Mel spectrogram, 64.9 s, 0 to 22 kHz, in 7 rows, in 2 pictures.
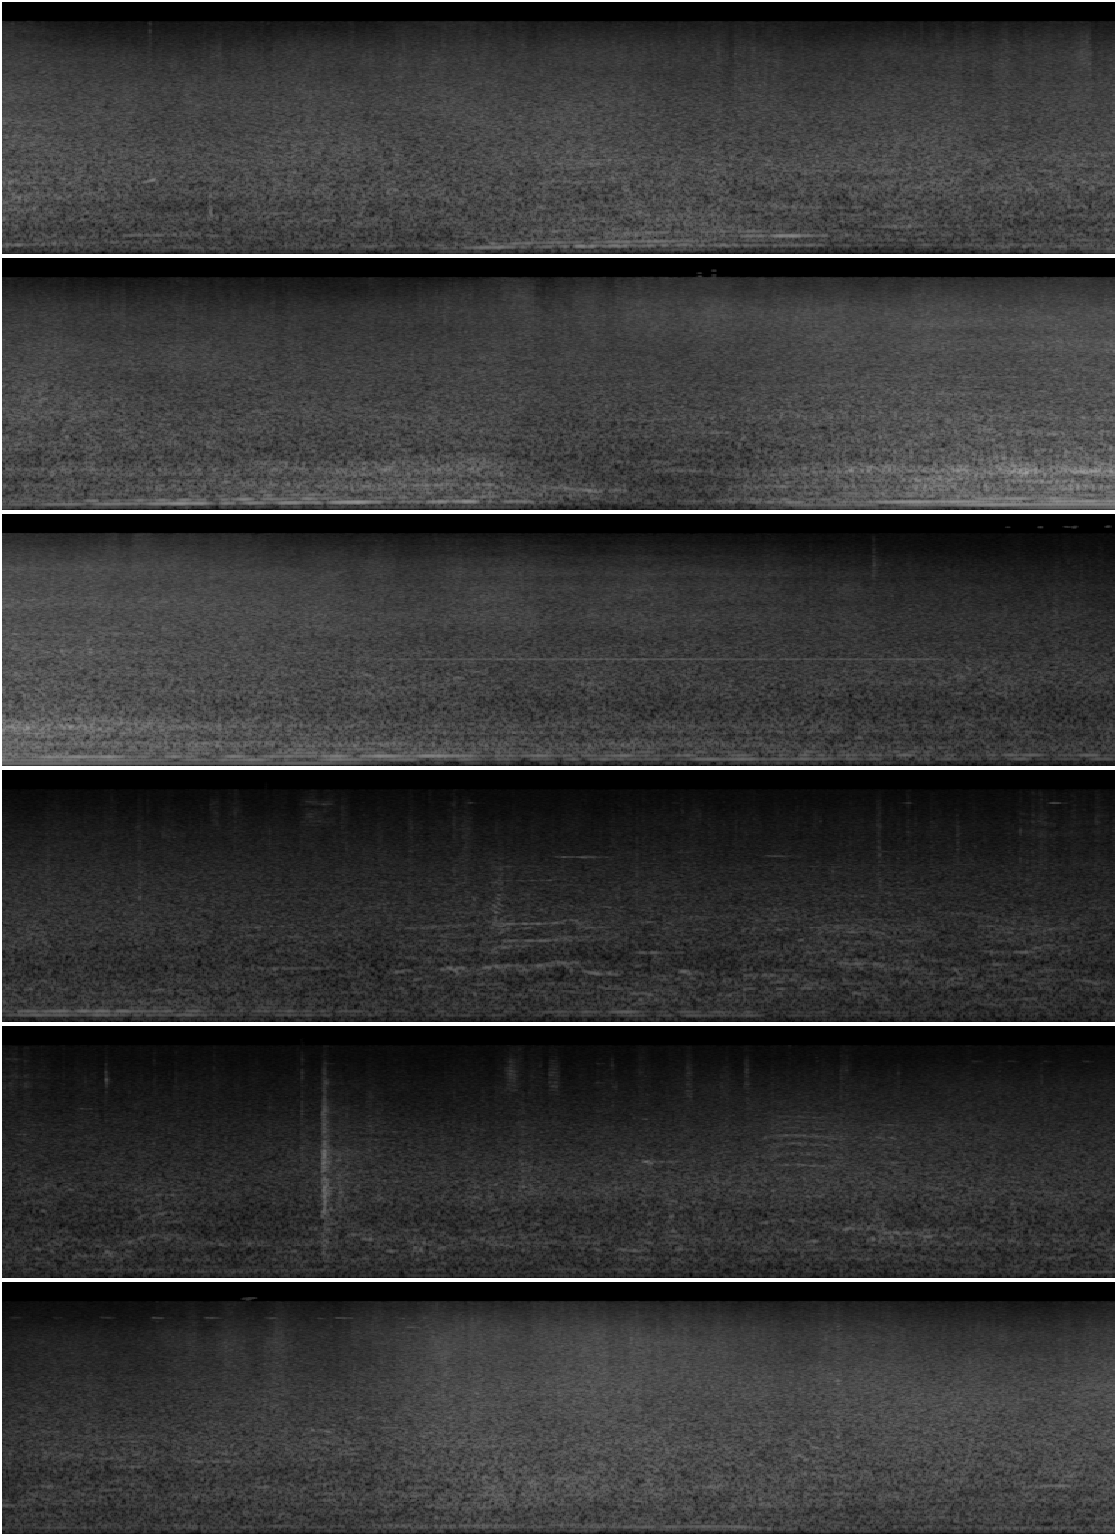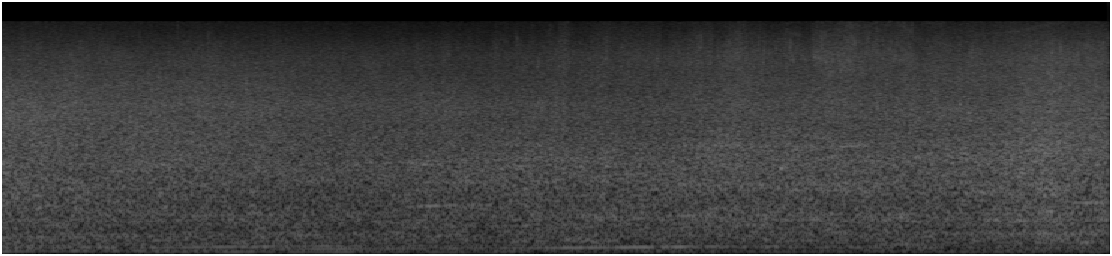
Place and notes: Strada Mureșenilor, Brașov, Romania - 2016 Christmas in Brasov
Soundscape on a central street in Brasov, Romania. A church bell ringing, voices, traffic. Some kids in the distance try to sing a carol to ask for money. Recorded with Superlux S502 Stereo ORTF mic and a Zoom F8 recorder.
